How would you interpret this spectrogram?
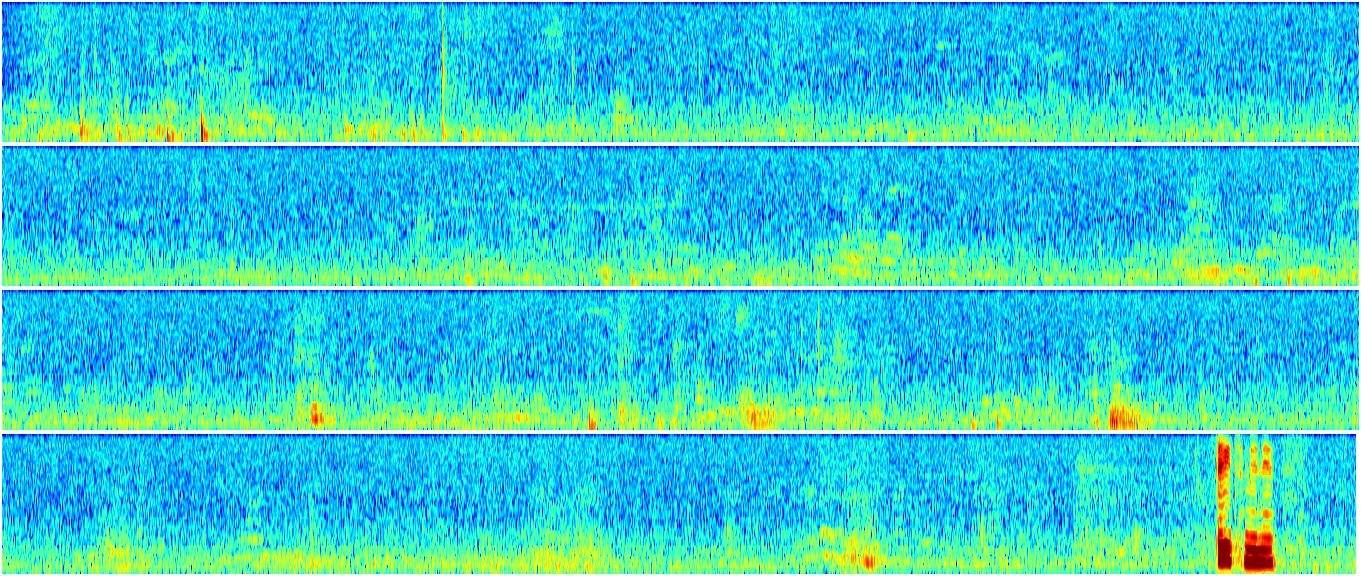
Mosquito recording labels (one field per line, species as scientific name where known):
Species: no mosquito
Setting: insect culture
